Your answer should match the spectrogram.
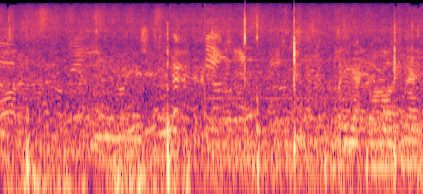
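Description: Faint, unintelligible voices of players calling out across an open soccer field, with a low rumble and a sharp knock about one and a half seconds in.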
